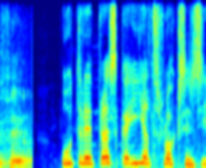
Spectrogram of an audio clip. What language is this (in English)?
Icelandic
